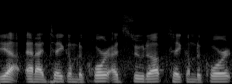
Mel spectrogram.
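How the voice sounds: A man's medium-pitched voice at a fast pace with little pitch movement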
